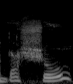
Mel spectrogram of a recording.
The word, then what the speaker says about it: Dachau: Je suis au camp de concentration à Dachau ou Dachau, comme on prononce en français.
